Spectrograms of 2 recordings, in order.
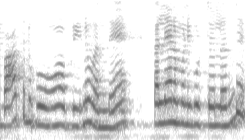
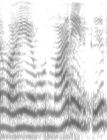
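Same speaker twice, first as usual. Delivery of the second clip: normal talking voice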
